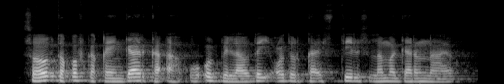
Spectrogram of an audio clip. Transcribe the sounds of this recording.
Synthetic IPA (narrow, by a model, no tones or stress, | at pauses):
sɐβɐbt̪ʰɐqɔfkʰɐqɛːŋɡaːrkʰɐʔɐɦuːʔʊbɪlaːwðɛjʕʊðʊrkʰɐɪst̪ʰiːlslɐmɐɡɐɾɐnɐːjɔ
